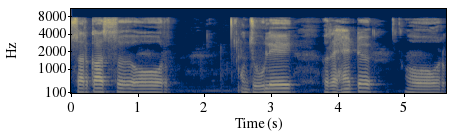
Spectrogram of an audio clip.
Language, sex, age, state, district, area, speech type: Hindi, male, 18-30, Rajasthan, Bharatpur, rural, spontaneous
